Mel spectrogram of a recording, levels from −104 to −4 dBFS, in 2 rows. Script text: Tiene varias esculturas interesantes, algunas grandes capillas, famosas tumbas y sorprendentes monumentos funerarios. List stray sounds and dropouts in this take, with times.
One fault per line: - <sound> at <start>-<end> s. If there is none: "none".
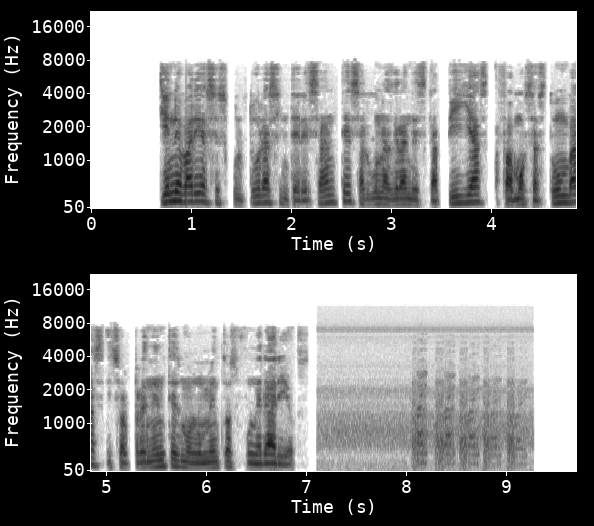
- laugh at 8.1-9.2 s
